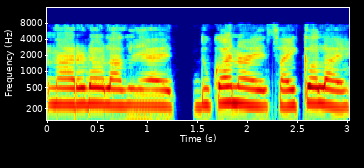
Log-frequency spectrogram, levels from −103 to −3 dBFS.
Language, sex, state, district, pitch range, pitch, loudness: Marathi, male, Maharashtra, Chandrapur, 230-250 Hz, 240 Hz, -17 LUFS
